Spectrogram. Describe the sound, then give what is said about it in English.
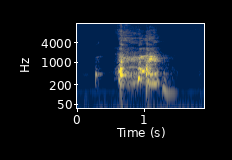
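A person coughs alone: a short catch in the throat is followed by one longer, harsh, raspy cough that trails off into quiet. “Who's coughing now? I told you I was going to cough.”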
